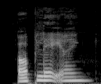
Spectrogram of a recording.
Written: OPLAGRING

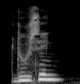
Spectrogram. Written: lussing

